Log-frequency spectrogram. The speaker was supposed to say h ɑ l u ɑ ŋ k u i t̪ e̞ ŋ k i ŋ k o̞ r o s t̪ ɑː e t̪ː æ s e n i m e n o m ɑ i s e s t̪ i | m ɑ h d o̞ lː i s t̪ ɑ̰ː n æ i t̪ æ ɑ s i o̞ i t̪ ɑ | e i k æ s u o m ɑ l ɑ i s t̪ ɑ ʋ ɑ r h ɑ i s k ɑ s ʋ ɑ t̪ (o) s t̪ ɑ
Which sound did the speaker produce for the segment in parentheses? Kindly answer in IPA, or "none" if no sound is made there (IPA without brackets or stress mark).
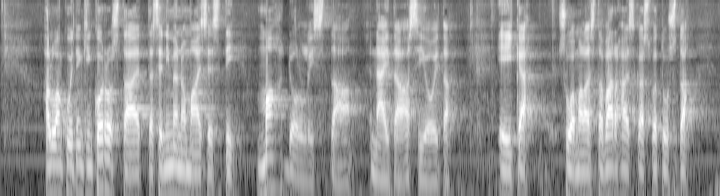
u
